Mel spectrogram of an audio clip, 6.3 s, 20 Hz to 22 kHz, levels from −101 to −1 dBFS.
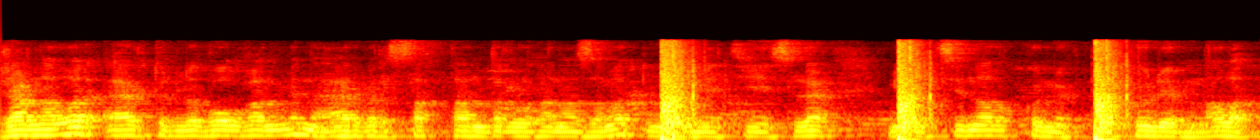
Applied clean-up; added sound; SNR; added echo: none; Gunshot, gunfire; -1 dB; reverberation time 0.5 s.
